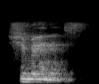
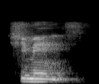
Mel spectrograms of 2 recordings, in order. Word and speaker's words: Ximenez: So how is it again? So I can say it properly again. Ximenez. Say it again, one more time. Ximenez. Ximenez. Okay. Yeah, S-H.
